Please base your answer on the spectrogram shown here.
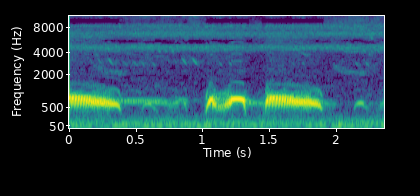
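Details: Tekukur (spotted dove) song: a long slightly falling coo, faint soft notes, then a wavering double note and another sustained coo, clean with low hiss.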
